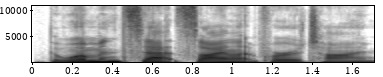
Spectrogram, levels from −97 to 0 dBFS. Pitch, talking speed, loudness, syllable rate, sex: 185 Hz, 245 wpm, -15 LUFS, 5.7 syllables/s, female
